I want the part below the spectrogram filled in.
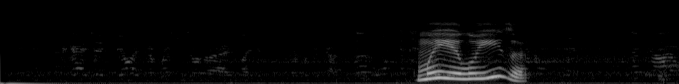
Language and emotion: Russian, neutral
